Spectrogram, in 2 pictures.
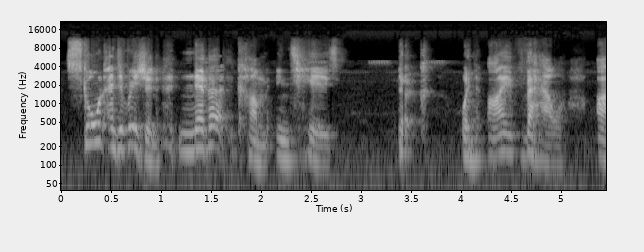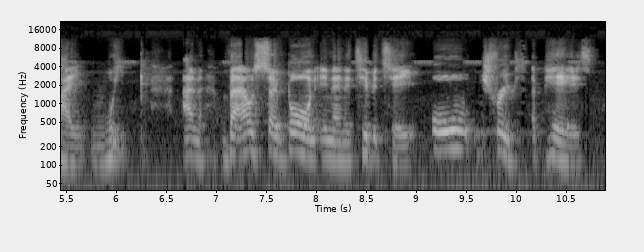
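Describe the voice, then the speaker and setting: A man's voice: fairly high pitch, animated, slow, fairly bright tone, breathy edge, exaggerated voice. A man playing an earnest young suitor who pleads his love in Shakespearean radio verse. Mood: pleading.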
